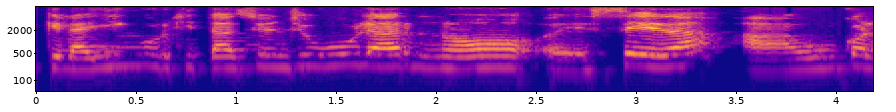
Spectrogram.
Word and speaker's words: ingurgitación: Les pido que recuerden con claridad la palabra, es ingurgitación yugular, no ingurgitación. Ingurgitación se escribe con G, pero no tiene U en la segunda sílaba con G, por lo tanto suena ingurgitación yugular.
